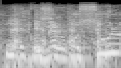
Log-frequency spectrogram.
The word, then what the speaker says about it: Mercosur: Mais je me demande parfois si vous n'aimez pas ces sujets parce que ça vous permet de montrer votre prononciation éblouissante du Mercosur. Mercosur. C'est vrai. Mercosur en portugais.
